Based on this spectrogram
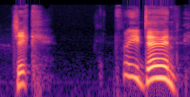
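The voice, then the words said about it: Impression with a Kiwi accent. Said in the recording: “my dad's got a Kiwi accent. Do an impression of my dad, Kiwi.”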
